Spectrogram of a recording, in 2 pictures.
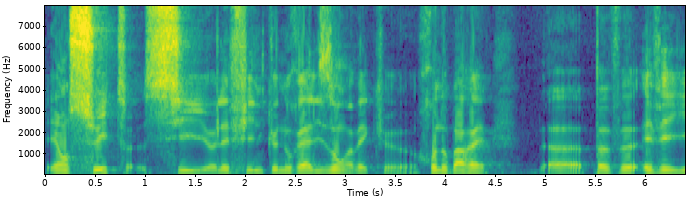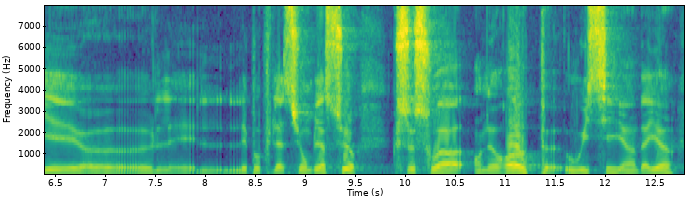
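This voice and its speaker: A man's voice: sits low, mellow. A man, a filmmaker, answering an audience question at a conference with many hesitations and fillers. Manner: slow and halting, many pauses and fillers. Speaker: filmmaker on a panel. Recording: echoey hall.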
